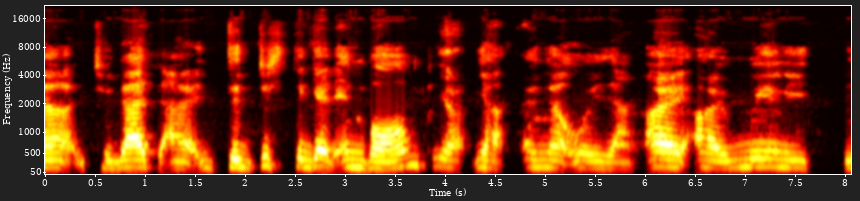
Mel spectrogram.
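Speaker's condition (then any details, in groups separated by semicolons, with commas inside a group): Cerebral palsy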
